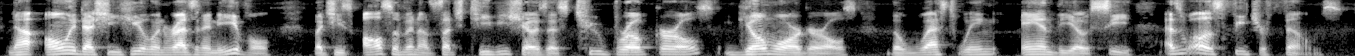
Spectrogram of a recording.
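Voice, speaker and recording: A man's voice: mid-range voice, normal speed, hardly any pauses, no echo. Informal, hesitant male interviewer, close dry sound. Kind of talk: video game interview.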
